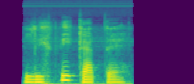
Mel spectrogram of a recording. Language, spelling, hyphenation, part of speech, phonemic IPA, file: Greek, λυθήκατε, λυ‧θή‧κα‧τε, verb, /liˈθikate/, El-λυθήκατε.ogg
- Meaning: second-person plural simple past passive indicative of λύνω (lýno)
